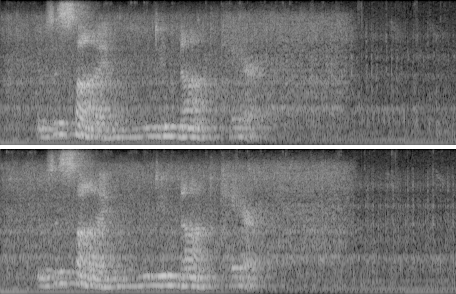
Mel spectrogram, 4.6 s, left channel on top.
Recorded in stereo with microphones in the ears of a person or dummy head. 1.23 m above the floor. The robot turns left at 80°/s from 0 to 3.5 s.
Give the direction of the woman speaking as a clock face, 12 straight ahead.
8 o'clock.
